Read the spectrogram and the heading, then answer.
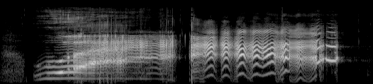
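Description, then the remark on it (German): A monkey screams loudly, first a long rising shriek, then a brief break and a burst of rapid, warbling hoots that waver up and down. “Dabei macht er gerne Krach und ist sehr laut. Er schreit”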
